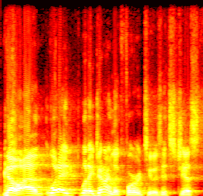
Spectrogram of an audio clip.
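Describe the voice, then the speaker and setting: A man's voice: a little high, animated, quick pace. A man in his fifties chatting casually as a podcast guest, rambling with lots of fillers and asides.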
